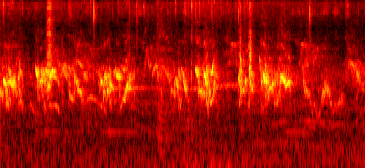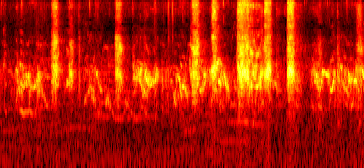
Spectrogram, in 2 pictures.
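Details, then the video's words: Captive budgerigars in Larkana, Sindh, chirping and warbling in quick, uneven bursts, with high squeaky notes growing louder and denser toward the end. "Buddies Parrot Voice"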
